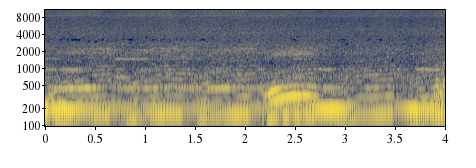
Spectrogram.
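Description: A small engine running and being revved up and down again and again, each rev a rise and fall in pitch.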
